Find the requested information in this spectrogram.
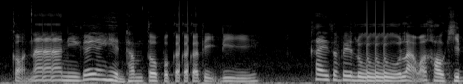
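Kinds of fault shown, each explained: Repeated buffer: new audio missed its deadline, so the device replayed its last 85 ms block, which fits a 4096-sample buffer. The speech stutters at 0.43, 1.79 and 3.67 s, the chunk playing two, two, then three extra times with hard joins.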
